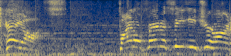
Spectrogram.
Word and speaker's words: Chaos: It's Chaos! Final Fantasy, eat your heart out. We found Chaos. Or Chaos, as some people mispronounce it, much to my chagrin.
